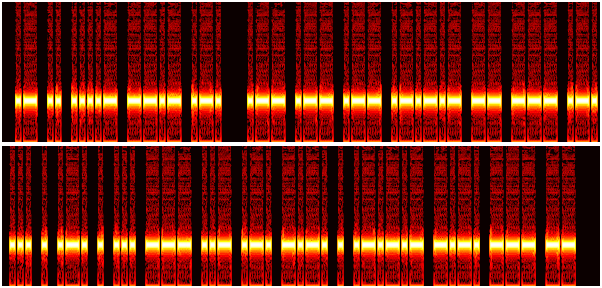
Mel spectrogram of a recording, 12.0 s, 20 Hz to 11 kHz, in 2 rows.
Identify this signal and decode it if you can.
Morse code, heard as a keyed tone, about 30 wpm, 1000 Hz. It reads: AI4QR WWW.MORSERESOURCE.COM
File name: qotdfiles / 30wpm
